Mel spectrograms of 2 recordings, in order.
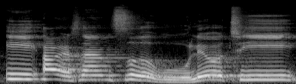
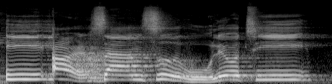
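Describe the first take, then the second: The two takes are said the same way.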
